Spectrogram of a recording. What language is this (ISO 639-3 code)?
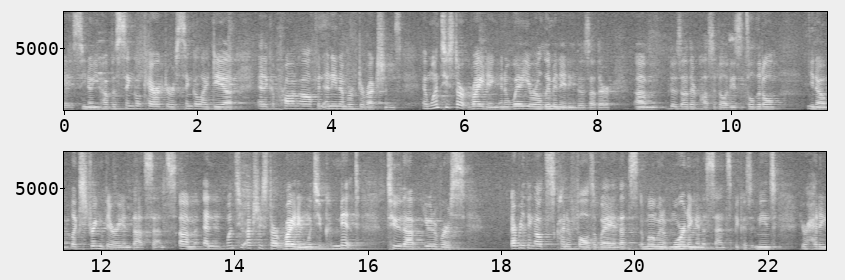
eng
